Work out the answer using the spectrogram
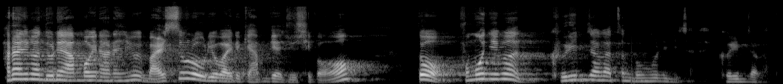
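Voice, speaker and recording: A man's voice: sits high, very animated, a little fast, fairly bright tone. A pastor in his fifties preaching a sermon, often putting questions to the congregation and having them repeat lines after him. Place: church sanctuary. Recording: echoey hall with long reverb.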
